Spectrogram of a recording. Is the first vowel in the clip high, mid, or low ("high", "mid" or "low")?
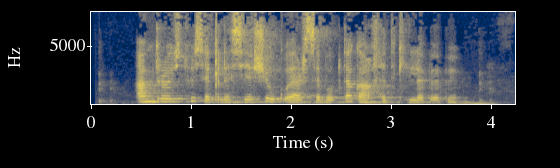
low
